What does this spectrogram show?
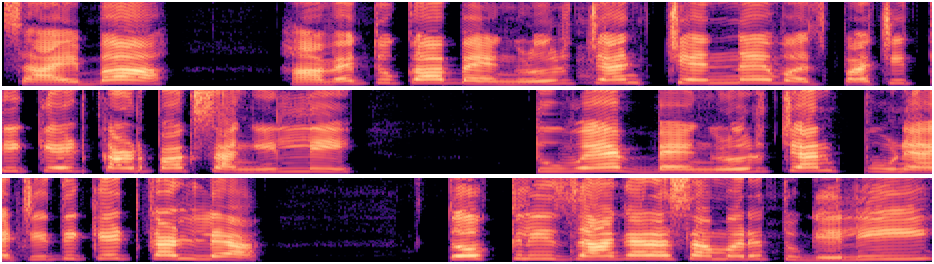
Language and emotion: Goan Konkani, angry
